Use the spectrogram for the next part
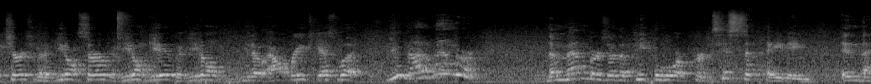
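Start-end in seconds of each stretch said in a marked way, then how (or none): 3.9-4.8 high-pitched emphatic punchline; emphatic rebuke. Real, not acted. Preacher to those who don't serve, emphatic rebuke. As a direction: burst up high to drive it home. Punchline aimed at uncommitted members.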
